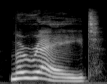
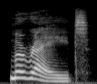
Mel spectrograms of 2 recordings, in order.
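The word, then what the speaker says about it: Mairead: be working then so you'll see my assistant marade sorry how do you you spell that it's m a i r e a d marade okay got that it's not a name I'm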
